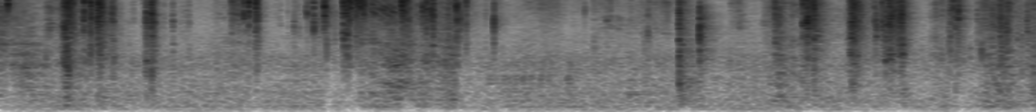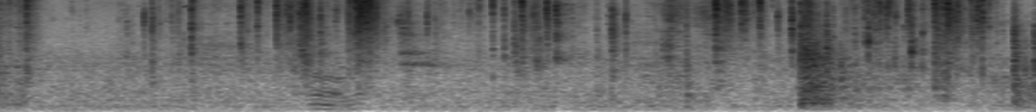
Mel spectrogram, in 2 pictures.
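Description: Protective tape being peeled off a projector's plastic casing: a run of crackles, clicks and small rips, with a louder rip about nine seconds in.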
